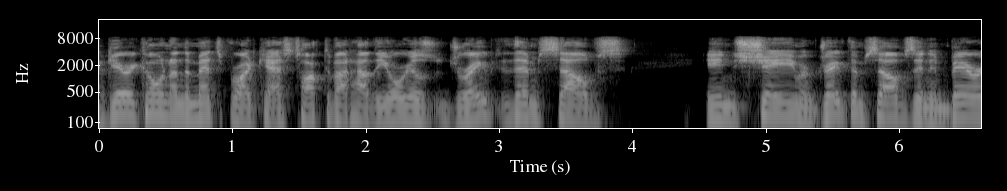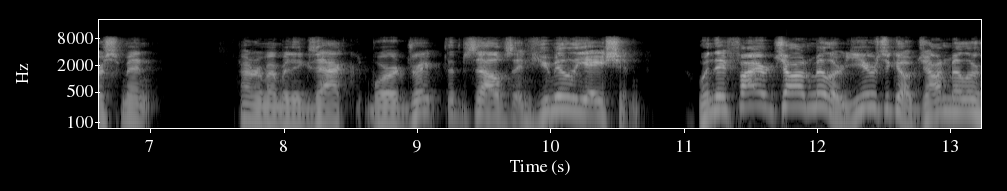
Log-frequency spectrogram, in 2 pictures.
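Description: A man hosting a sports podcast, giving opinionated commentary in an emphatic way and repeating phrases for effect. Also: mid-range voice. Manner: emphatic, deliberate repetition for effect.

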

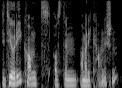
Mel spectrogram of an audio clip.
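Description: A man's voice: medium pitch, expressive, normal speed, vocal fry. Emphatic man hosting a motivational podcast. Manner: emphatic, rhetorical questions and repetition. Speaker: podcast host, health coach.

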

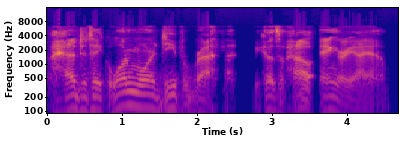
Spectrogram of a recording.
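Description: A man's voice: on the low side, big pitch swings, measured pace, gravelly, muffled recording, heavily acted. A man voicing an upset, hot-tempered magic dragon in a children's story, with emphatic, dramatic delivery. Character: angry, upset young male magic dragon.

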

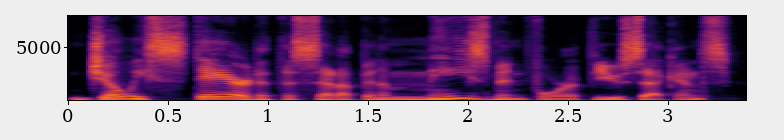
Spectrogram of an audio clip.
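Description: A man's voice: mid-range voice, lively intonation, normal speed, pushed and bright, no echo, studio quality. A man reading a story aloud as dramatic scripted narration. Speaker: guest story reader.

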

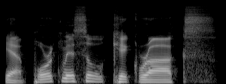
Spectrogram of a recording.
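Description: A man's voice: medium pitch, takes it slowly, no echo. A man with an Ontario accent hosting a sports radio show, chatting casually and poking fun at himself. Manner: chatty, self-mocking. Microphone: studio mic.

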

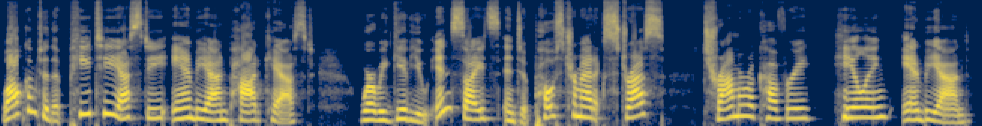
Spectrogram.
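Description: Middle-aged female podcast host, Detroit Midwest accent, slightly high voice, casual and emphatic. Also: expressive, unhurried. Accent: Detroit Midwest American. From Detroit, USA. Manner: warm, chatty, emphatic, with laughs and shout-outs. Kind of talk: casual solo podcast talk.

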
